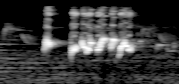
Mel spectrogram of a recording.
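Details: Single brisk song phrase from a caged red-whiskered bulbul: a sharp whistle followed by a fast, rolling series of liquid up-and-down notes.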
